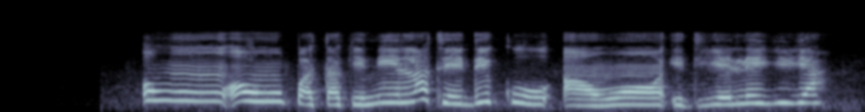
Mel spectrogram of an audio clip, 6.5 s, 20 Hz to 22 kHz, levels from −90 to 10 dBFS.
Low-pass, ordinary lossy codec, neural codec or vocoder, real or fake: none; none; none; real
